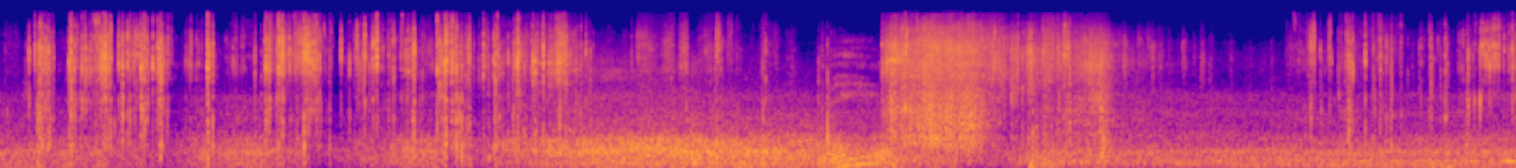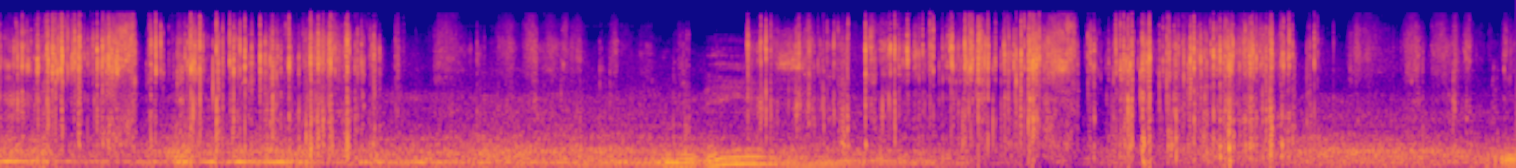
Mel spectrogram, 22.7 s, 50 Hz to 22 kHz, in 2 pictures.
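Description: Foil trading-card pack wrappers crinkling and tearing as packs are torn open by hand, with cards riffled and slid against each other. The rustle comes in louder bursts, about 7 s in, from 12 to 14 s, and from 18 to 20 s.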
